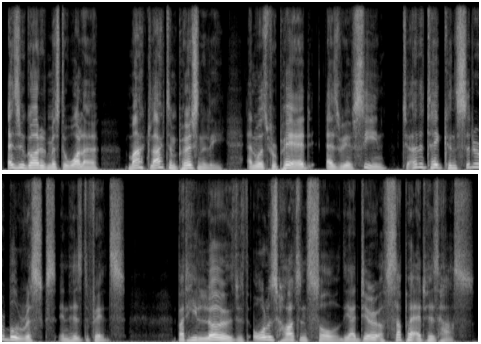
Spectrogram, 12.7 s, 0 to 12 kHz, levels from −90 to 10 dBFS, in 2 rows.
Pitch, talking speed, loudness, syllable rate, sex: 150 Hz, 180 wpm, -18 LUFS, 5.6 syllables/s, male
